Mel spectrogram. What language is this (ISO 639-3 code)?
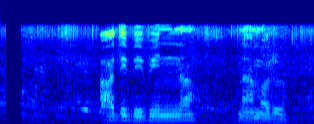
nep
